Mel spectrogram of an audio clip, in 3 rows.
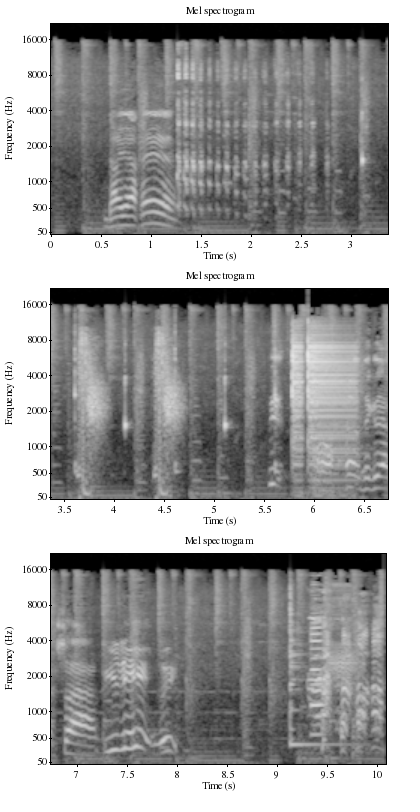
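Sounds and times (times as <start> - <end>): background music with beat: 2.7 - 6.8
loud dense sound effect burst: 5.8 - 6.8.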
